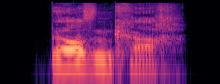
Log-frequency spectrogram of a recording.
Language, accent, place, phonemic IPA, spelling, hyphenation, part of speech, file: German, Germany, Berlin, /ˈbœʁzn̩ˌkʁax/, Börsenkrach, Bör‧sen‧krach, noun, De-Börsenkrach.ogg
- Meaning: stock market crash (a sudden and severe fall in stock prices across a substantial part of a stock market, often accompanied by panic selling and major market disruption)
